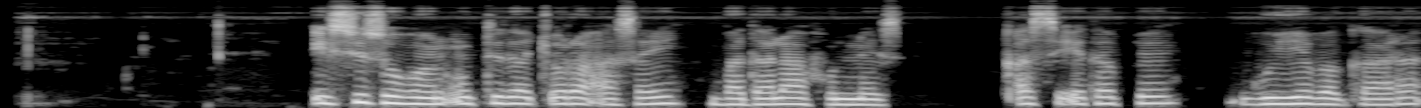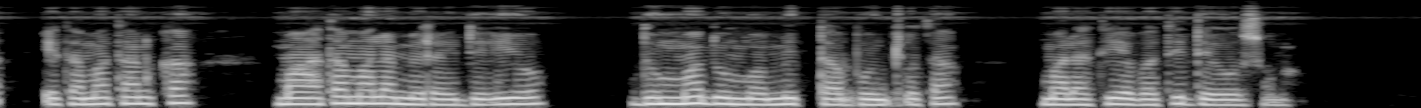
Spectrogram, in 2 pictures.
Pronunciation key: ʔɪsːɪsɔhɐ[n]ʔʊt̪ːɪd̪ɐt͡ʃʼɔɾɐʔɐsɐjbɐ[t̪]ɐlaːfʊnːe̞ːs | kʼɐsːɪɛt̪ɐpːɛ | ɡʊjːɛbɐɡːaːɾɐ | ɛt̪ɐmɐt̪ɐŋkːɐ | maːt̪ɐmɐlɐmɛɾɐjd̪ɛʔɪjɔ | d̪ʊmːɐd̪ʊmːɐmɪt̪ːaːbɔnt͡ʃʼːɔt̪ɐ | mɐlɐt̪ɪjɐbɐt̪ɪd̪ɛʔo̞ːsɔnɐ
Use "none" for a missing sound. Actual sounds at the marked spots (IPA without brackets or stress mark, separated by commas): n, d̪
